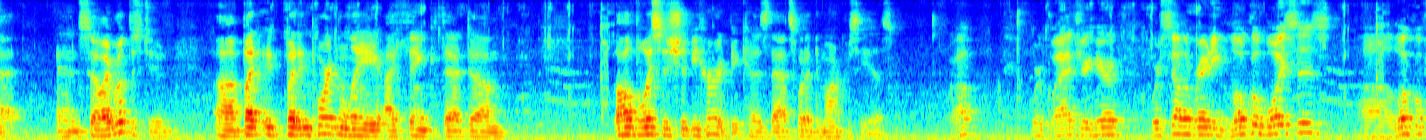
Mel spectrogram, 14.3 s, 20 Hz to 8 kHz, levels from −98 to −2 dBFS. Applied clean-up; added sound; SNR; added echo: none; Cutlery, silverware; 17 dB; reverberation time 0.3 s.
